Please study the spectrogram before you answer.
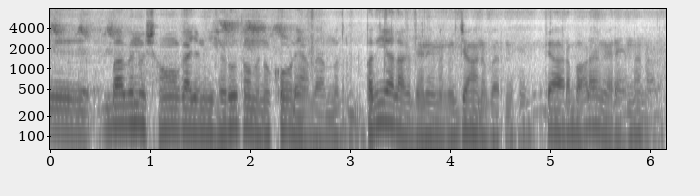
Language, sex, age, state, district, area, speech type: Punjabi, male, 18-30, Punjab, Fatehgarh Sahib, rural, spontaneous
